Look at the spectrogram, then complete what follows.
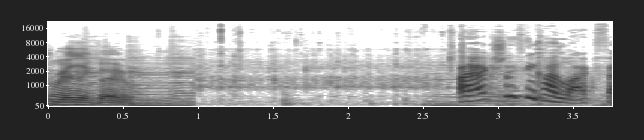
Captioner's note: shakes drink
